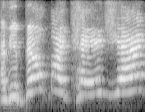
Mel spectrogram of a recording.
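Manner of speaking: shouting. Calling out to someone in another room: yelling. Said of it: "sorry for yelling".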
